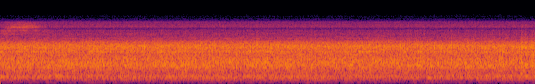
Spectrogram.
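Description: Steady background hiss with no speech, even and unchanging.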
